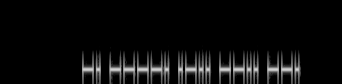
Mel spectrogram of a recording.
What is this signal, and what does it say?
Morse code, heard as a keyed tone, about 34 wpm, 700 Hz. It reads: N9LZG
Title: USA Call Signs 35wpm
